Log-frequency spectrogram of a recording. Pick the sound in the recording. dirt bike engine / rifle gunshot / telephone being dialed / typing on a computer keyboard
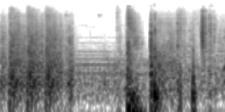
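rifle gunshot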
